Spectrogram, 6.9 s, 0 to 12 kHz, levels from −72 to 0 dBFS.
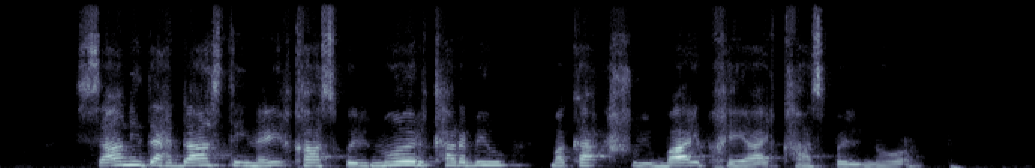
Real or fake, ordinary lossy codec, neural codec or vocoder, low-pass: fake; Opus, 16 kbps; codec, 24 kHz, 0.9 kbps, WavTokenizer, medium speech release version 1; 10.8 kHz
